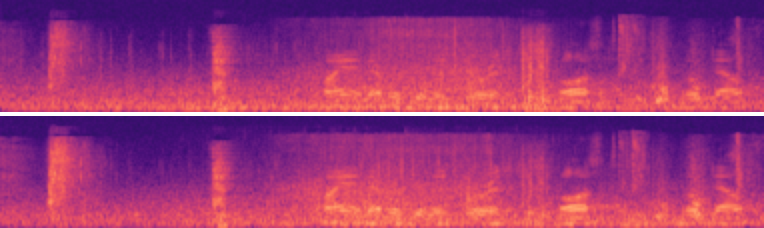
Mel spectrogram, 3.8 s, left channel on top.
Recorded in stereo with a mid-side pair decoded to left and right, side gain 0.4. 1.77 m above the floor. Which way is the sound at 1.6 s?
30° right.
